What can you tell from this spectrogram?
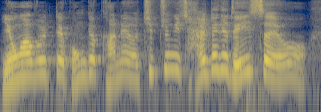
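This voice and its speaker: A male pastor giving a morning devotional sermon, preaching with lively rhetorical questions to his listeners. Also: extremely high pitch, fairly quick.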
